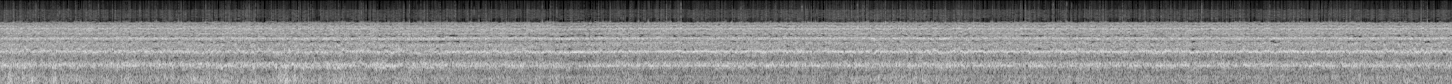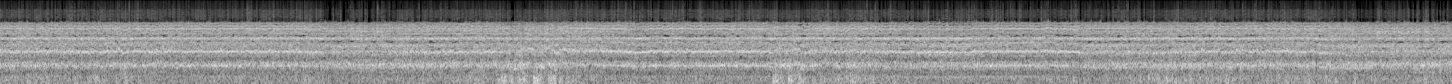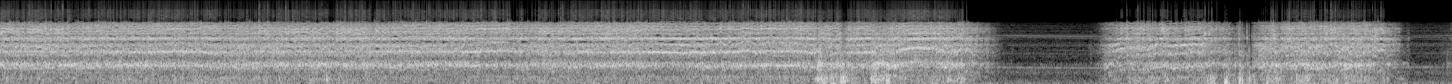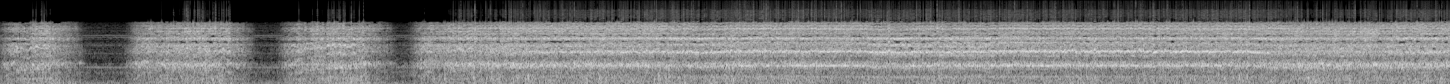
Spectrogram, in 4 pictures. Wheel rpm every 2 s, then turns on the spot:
230, 230, 230, 230, 230, 230, 230, 230, 230, 230, 230, 230, 220, 230, 210, 220, 220, 230, 220, 80, 120, 110, 80, 100, 210, 220, 220, 230, 220.
none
